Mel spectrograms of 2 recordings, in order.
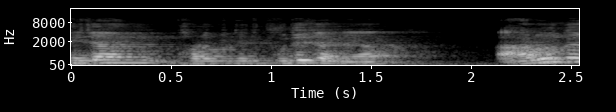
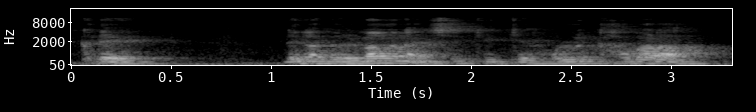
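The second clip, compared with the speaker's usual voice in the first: softer, lower, giving in; God relenting to Moses, quiet and lower; relenting softly; 7 semitones lower, 6 dB quieter than usual. Retold or imitated. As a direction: let it go, quietly. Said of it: "하나님이 마음을 돌리셨어요".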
